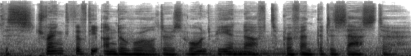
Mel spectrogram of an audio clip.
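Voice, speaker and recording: A man's voice: fairly low pitch, music in the background, lightly acted. Man as a cool, analytical young man. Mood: calm, reasoning. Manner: measured, matter-of-fact, dry. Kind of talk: video game voice acting.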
